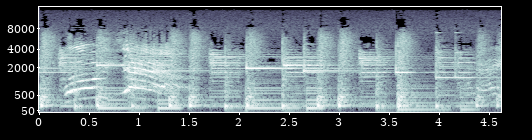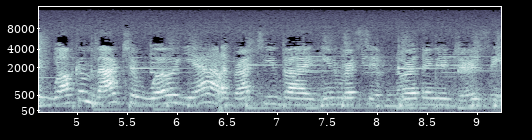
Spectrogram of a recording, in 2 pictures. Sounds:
Speech, Music, Background music

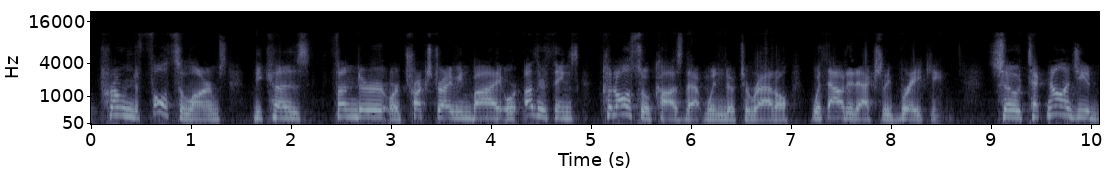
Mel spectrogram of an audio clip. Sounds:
Speech

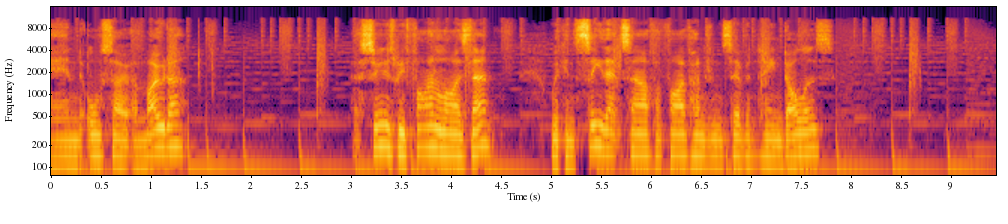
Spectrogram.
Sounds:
monologue

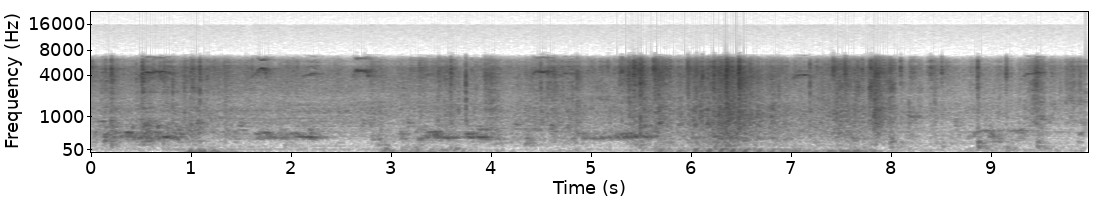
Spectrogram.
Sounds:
Pigeon, Bird

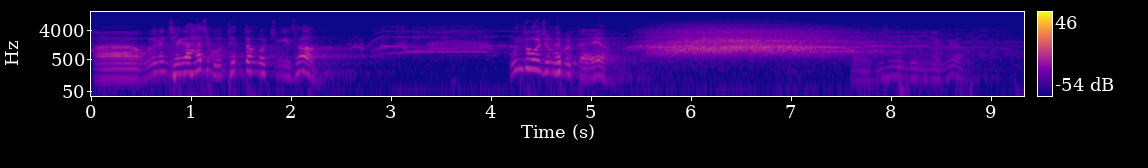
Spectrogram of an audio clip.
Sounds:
Speech

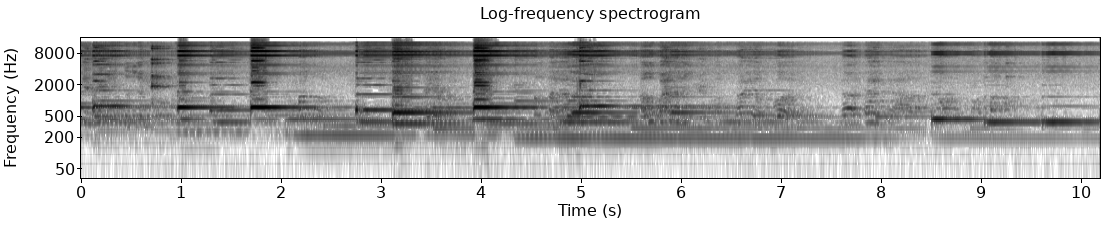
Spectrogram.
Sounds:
Pizzicato, Harp

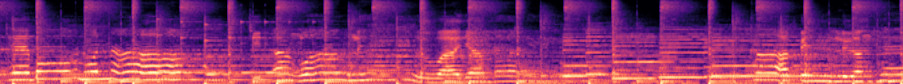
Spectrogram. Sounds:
Music, Country

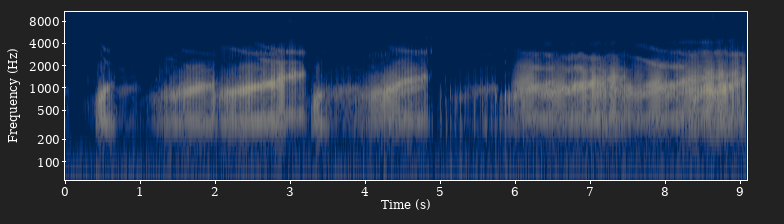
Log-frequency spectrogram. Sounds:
Frog

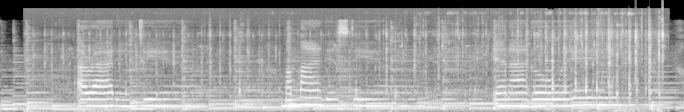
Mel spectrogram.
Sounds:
Music, Clip-clop, Animal, Horse

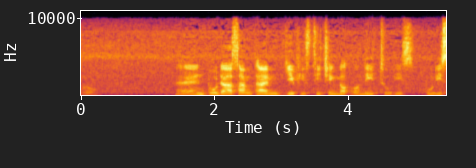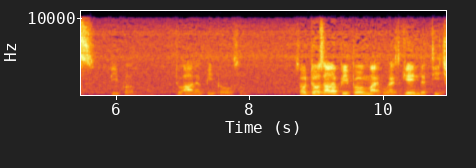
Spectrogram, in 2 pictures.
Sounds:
Speech

